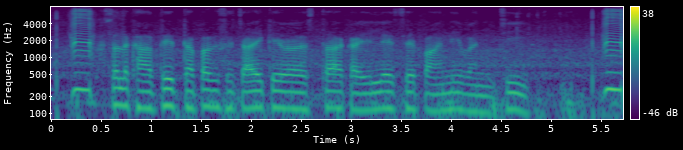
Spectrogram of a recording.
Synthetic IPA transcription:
pʰəsəlkʰaːt̪it̪əpəksɐt͡ʃaːikeʋjəwəst̪ʰakɐɪlesepaːnibə̃nt͡ʃiː

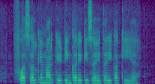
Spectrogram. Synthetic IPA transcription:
fʰəsəlkemaːɾkeːʈɪ̃ŋɡ̚kɐɾekisɐɦit̪ɐɾiːkakiɦɛː

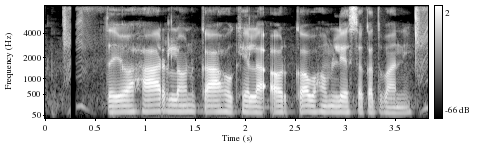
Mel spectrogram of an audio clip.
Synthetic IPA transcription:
t̪əjoɦaɾlɔnkaɦokʰela̰ʔɔʊɾkəbɦəmlesəkət̪bani

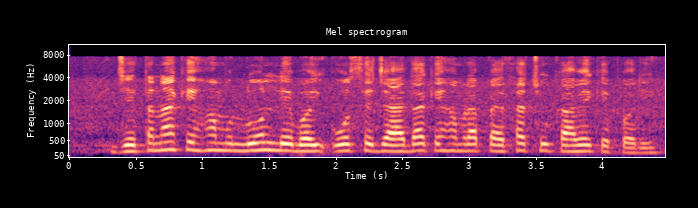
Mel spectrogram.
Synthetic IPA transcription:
d͡ʒet̪nakeɦəmlonlebəiʔosed͡ʒajd̪akeɦəmɾapɛːsat͡ʃukabekepəɾi

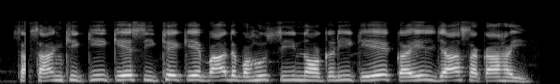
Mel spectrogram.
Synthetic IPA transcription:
ssaŋkʰɪkikesikʰekebaːd̪bəɦut̪sinɔːkɾikekəɪld͡ʒasəkaɦəi

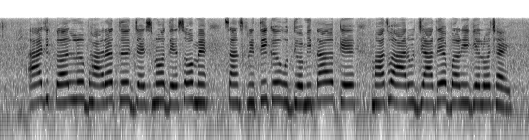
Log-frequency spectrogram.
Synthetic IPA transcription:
aːd͡ʒkəlbʱaːɾət̪d͡ʒəɪsnod̪eːsõmẽ | sãnskɾɪt̪ɪkʊd̪joːmit̪ake | məɦət̪ʋəaɾut̪d͡ʒjad̪ebəɽ̤iɡeːlot͡ʃʰɛ

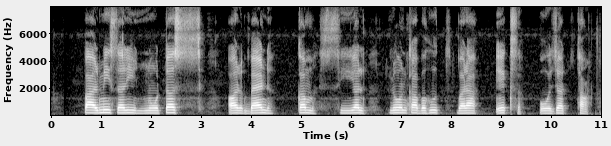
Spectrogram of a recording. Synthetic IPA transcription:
paːɾmisəɾinoːʈəs | ɔːɾbɛ̃ːɳɖ | kəm | siəlː | oːnkabəɦʊt̪ | bəɽa | eks | oːd͡ʒəɾt̪ʰaː

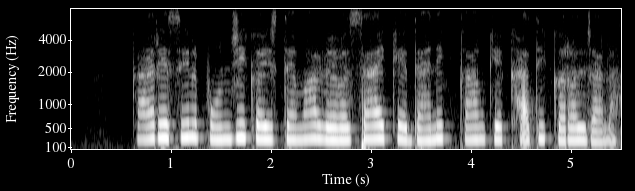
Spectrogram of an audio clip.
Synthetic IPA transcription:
kaːɾjəsilpuɲd͡ʒikaɪst̪eːmaːlʋjəʋəsaːjked̪ʱaːnɪkːaːmkekʰa̰ːt̪ikəɾəld͡ʒaːla

